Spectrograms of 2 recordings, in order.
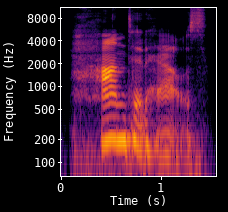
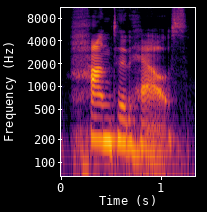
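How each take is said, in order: No difference in how they are said.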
